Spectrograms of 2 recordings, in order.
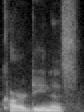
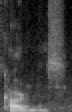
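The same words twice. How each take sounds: First: The first syllable is not stressed. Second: The stress is on the first syllable. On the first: The speaker calls it wrong. "the natural tendency is to go to Cardenas" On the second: The speaker calls it right. "there's a written accent on the first syllable, so that's why it's Cardenas"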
